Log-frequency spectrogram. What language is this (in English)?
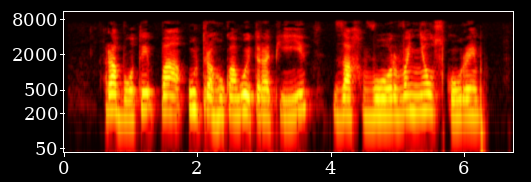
Belarusian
